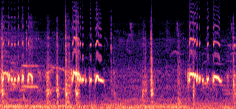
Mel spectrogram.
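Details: Short rippling coo phrases from duetting local zebra doves, separated by quieter gaps with clicks and knocks, ending in a clear trilled run of quick notes.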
